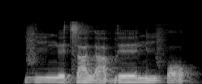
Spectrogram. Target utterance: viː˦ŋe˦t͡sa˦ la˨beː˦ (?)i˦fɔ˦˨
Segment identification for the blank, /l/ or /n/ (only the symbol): n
